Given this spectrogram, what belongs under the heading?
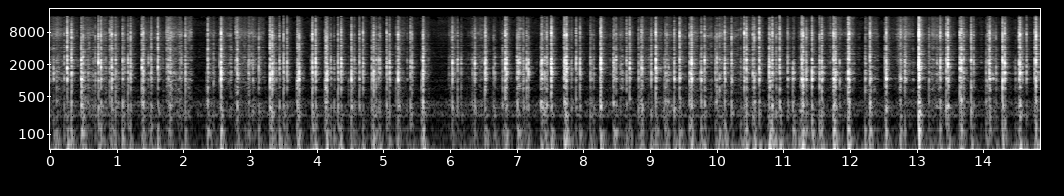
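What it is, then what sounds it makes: Cardboard box tapped with nails. Long acrylic nails tap rapidly on the top of a closed, flat white Jisen cardboard cosmetic box, producing a dense, continuous stream of quick, dry clicks. The taps are short and bright, with very little ring and almost no low end.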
